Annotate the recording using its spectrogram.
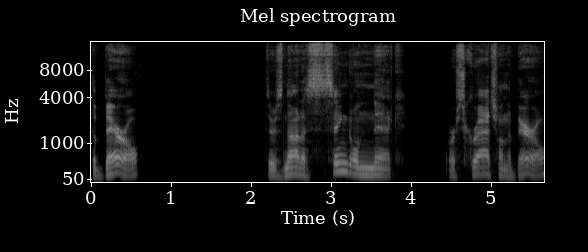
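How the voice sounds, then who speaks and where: The sound is dry and close with no echo as a man speaks fairly slowly in a medium pitch. He uses ordinary pitch variation and takes long, frequent pauses. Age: 60s. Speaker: YouTuber. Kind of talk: firearms review. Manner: casual.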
